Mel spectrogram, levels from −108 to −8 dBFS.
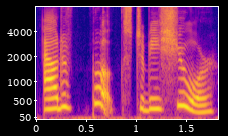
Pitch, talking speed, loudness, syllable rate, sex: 280 Hz, 195 wpm, -19 LUFS, 3.6 syllables/s, female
